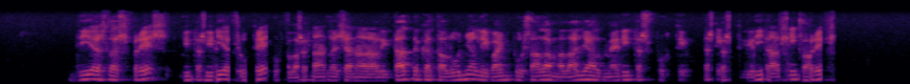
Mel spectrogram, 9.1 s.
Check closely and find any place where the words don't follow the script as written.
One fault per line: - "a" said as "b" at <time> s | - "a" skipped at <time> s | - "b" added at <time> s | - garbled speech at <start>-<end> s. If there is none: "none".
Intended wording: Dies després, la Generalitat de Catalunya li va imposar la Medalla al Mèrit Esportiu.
- garbled speech at 1.8-3.3 s
- garbled speech at 7.0-8.4 s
